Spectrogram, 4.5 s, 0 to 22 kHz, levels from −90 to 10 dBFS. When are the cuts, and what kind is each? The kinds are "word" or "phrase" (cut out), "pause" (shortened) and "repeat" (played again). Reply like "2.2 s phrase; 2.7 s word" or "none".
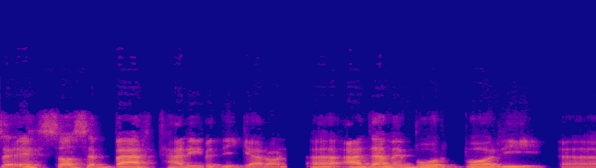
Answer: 1.5 s word; 2.1 s word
